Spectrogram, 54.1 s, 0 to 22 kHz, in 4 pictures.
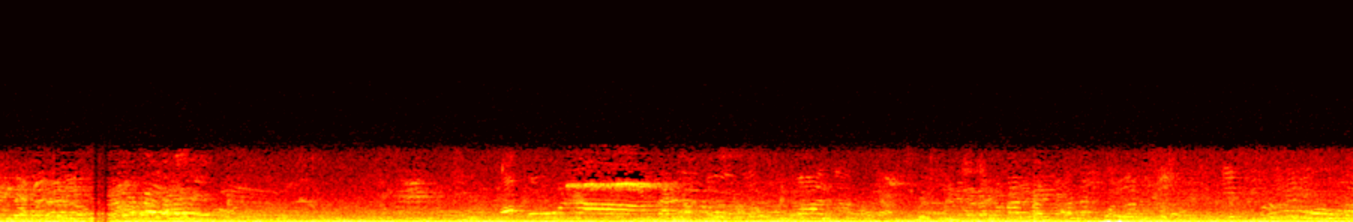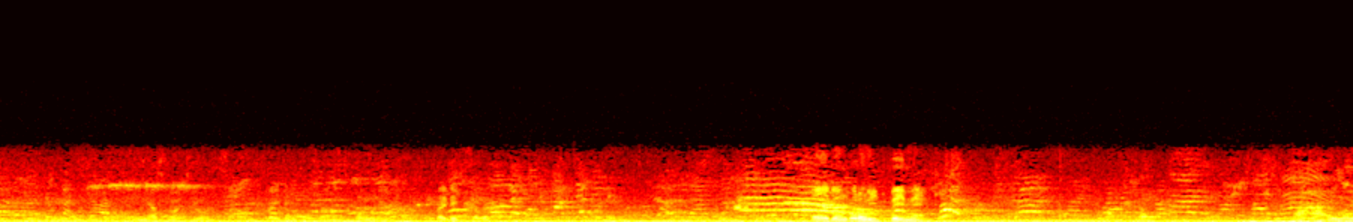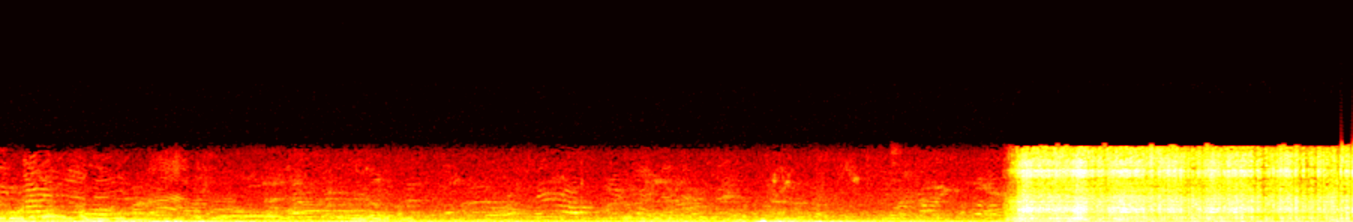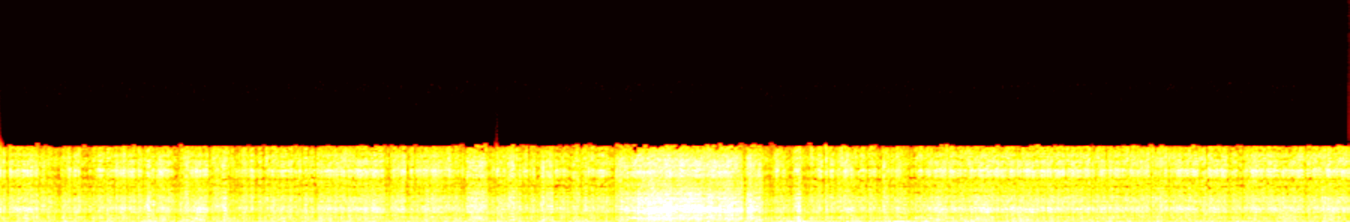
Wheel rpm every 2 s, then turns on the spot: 0, 0, 0, 0, 0, 0, 0, 0, 0, 0, 0, 0, 0, 0, 0, 0, 0, 0, 10, 60, 70, 70, 70, 70, 70, 70, 70.
none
